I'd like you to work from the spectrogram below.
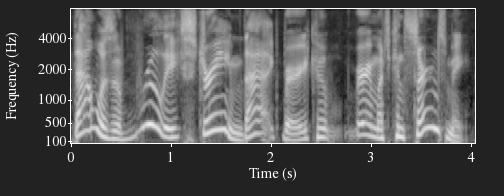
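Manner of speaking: high-pitched imitation of an outraged wife; mock freak-out. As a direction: scold him as the freaked-out wife, high and loud. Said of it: "the wife is just freaking out".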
